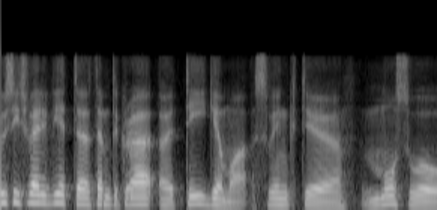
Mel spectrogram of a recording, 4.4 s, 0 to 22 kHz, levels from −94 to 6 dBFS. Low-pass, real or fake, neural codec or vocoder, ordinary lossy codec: 7.2 kHz; fake; codec, 16 kHz, 0.2 kbps, FocalCodec; MP3, 64 kbps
